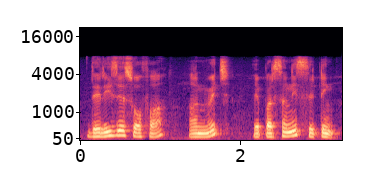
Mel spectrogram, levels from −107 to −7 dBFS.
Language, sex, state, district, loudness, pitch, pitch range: English, male, Karnataka, Bangalore, -15 LUFS, 130 Hz, 120-145 Hz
